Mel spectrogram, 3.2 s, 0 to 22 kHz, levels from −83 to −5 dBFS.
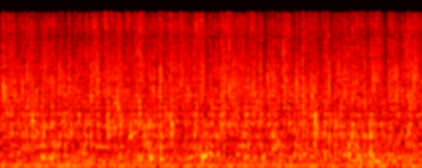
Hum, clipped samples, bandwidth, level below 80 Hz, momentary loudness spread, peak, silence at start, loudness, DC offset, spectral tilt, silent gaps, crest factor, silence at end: none; under 0.1%; 17 kHz; -46 dBFS; 1 LU; -12 dBFS; 0 s; -31 LUFS; under 0.1%; -2.5 dB/octave; none; 20 dB; 0 s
